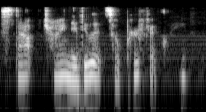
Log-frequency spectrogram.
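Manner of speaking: sweet, soft, kind, tenderly spoken voice. Retelling God's second answer in prayer: imitating God's kind, sweet, gentle voice. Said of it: "kind, sweet, gentle voice".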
